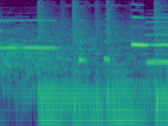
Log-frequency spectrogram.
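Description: A recorder playing a simple melody: one long high note, then a few short notes lower down, rising to a higher note near the end. Acoustic guitar strumming comes in under it about half a second in.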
